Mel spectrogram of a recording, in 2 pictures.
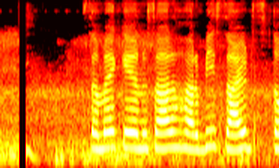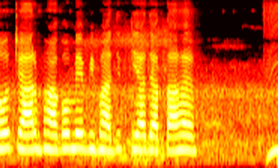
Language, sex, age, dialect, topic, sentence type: Hindi, female, 25-30, Kanauji Braj Bhasha, agriculture, statement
